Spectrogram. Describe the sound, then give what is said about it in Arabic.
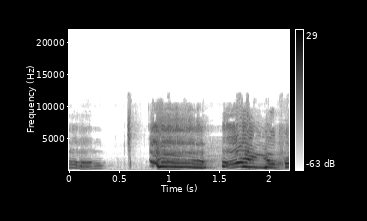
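A woman crying in a few drawn-out, wavering wails with a brief gasp between them, loud and strained, the sobs rising and breaking as she pleads. “العياط ده لا هيقدم ولا هيأخر”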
